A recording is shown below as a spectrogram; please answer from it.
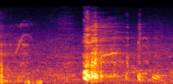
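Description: A person coughs once, sharply, about a second in, after a brief laugh at the start.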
